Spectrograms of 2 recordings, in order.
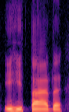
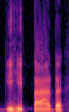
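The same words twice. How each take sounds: The two takes are said the same way.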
